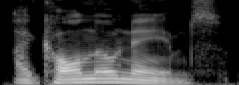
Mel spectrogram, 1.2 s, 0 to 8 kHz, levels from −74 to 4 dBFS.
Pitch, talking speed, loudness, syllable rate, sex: 95 Hz, 200 wpm, -17 LUFS, 4.9 syllables/s, male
